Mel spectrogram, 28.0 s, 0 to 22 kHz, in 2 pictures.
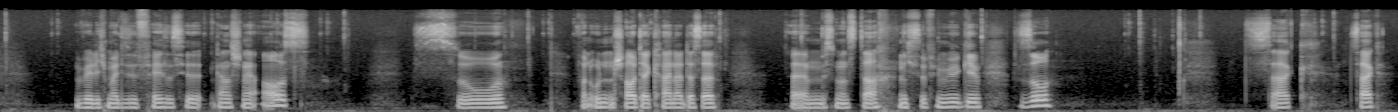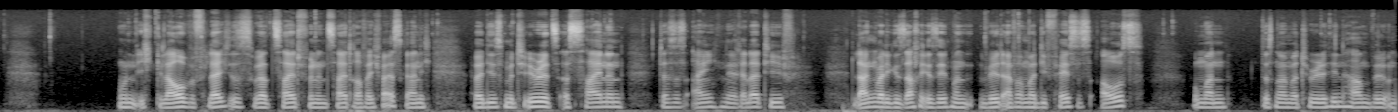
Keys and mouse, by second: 0.5 shift+click, 1.2 shift+click, 2.1 shift+click, 2.8 shift+click, 4.8 middle click, 6.2 shift+click, 6.5 shift+click, 7.3 middle click, 8.9 middle click, 10.2 ctrl+click, 11.6 middle click, 13.6 middle click, 15.7 middle click, 16.6 ctrl+click, 18.3 click, 19.0 click, 19.7 middle click, 20.1 click, 20.4 middle click, 21.4 middle click, 22.6 middle click, 23.3 middle click, 24.0 shift+middle click, 24.4 middle click, 25.6 click, 27.3 click.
